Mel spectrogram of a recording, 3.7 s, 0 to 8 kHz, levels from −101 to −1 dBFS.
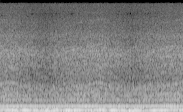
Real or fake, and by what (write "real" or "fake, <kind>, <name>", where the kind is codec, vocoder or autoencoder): real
